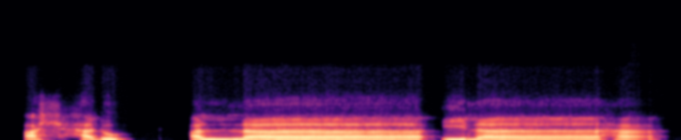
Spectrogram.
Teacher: لام نون ساکن کے بعد اگر لام پر تشدید ہے تو نون بالکل سائلنٹ ہوگا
